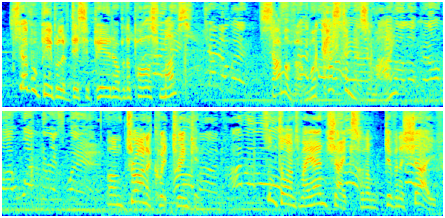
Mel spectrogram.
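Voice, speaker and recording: A man playing a chatty barber and drinker in a video game. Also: sits high. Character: chatty London barber, a drinker with shaky hands. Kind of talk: video game dialogue acting.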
